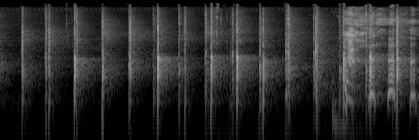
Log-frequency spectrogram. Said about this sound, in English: He's clapping with one hand. Nice. That was moist clapping.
